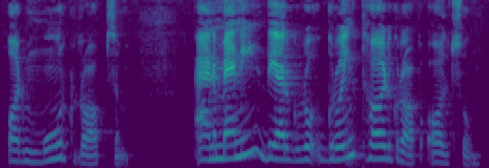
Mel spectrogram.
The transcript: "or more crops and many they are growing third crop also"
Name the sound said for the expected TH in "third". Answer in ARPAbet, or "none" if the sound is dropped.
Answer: T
